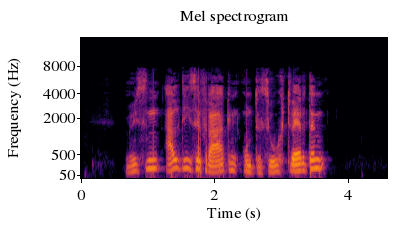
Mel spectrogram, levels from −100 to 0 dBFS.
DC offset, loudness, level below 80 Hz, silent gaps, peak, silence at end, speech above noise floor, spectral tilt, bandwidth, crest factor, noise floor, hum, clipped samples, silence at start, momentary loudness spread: under 0.1%; -32 LUFS; -64 dBFS; none; -12 dBFS; 0.95 s; 56 dB; -6 dB/octave; 8 kHz; 22 dB; -88 dBFS; none; under 0.1%; 0.7 s; 10 LU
